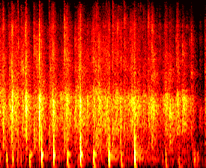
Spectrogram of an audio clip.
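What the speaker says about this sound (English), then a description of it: "let's give a round of applause for Corwin" Audience applause at a town council meeting in Los Gatos, a run of individual claps with a few sharp, louder hand claps standing out, steady and fairly close for several seconds before thinning toward the end.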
